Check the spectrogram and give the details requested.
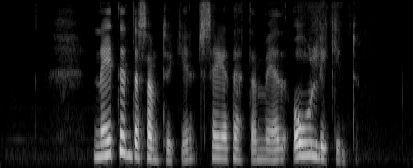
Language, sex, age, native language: Icelandic, female, 40-49, Icelandic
